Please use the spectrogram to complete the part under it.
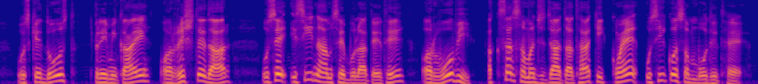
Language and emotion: Hindi, neutral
